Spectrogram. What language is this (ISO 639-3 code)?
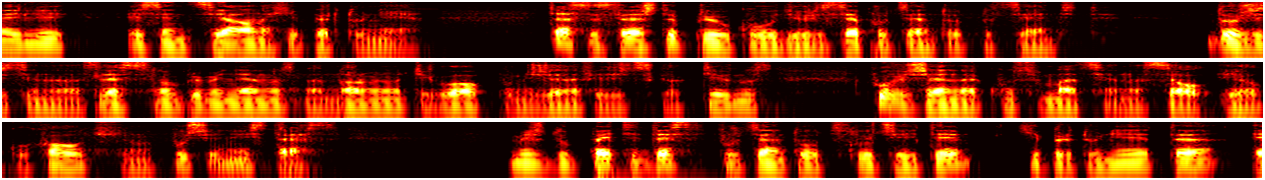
bul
